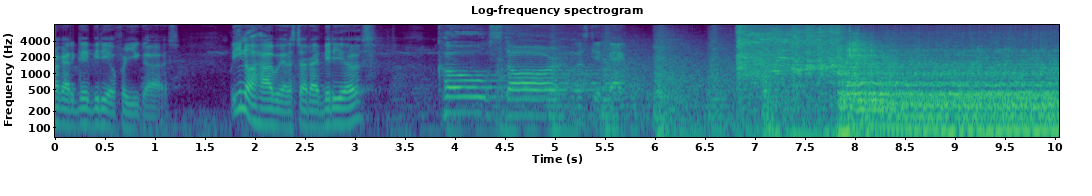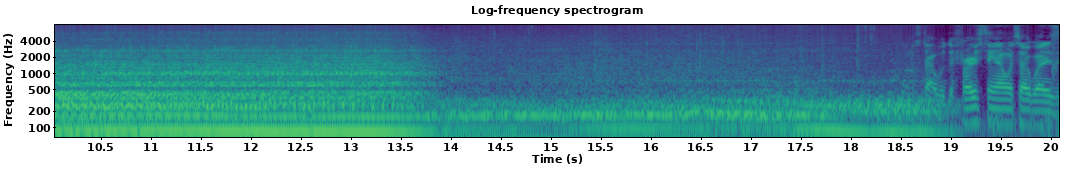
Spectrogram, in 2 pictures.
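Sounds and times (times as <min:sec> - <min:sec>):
car engine starting and idling: 0:06.7 - 0:19.1.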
